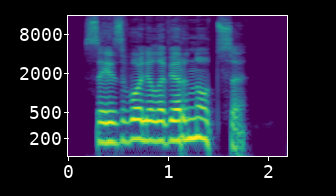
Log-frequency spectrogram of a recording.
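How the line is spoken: Rude greeting. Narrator (Russian): грубо приветствует муж

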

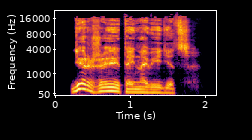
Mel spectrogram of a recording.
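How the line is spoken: Sighing. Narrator (Russian): вздохнул Репей

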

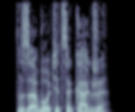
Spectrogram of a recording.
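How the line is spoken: Angry snort. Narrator (Russian): она зло фыркнула

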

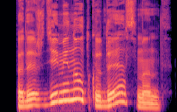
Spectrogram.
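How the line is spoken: Cheerful. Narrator (Russian): весело сказал он

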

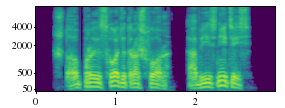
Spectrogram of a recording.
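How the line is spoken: Displeased voice. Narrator (Russian): недовольным голосом произнес Людовик

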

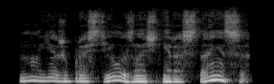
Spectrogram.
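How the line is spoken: Timid suggestion. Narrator (Russian): робко предположила она

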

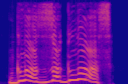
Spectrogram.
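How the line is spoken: Exclaimed. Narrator (Russian): воскликнул Белый

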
